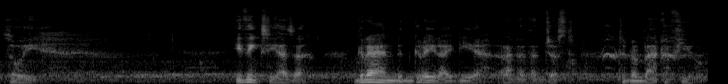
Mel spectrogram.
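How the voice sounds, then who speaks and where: Low-voiced hulking monster, slow-witted, gruffly protective, halting phrases, hushed then suddenly loud, audio drama, noisy ambience behind. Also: male voice. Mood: brooding, confiding. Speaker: audio roleplay performer. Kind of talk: intimate dramatic audio roleplay monologue.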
